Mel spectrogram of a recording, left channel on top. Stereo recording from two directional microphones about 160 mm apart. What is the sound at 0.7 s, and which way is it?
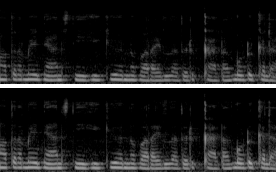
Speech, 50° left (ahead or behind).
